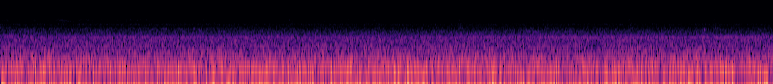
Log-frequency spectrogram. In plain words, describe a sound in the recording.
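A car's engine hums steadily from inside the cabin.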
